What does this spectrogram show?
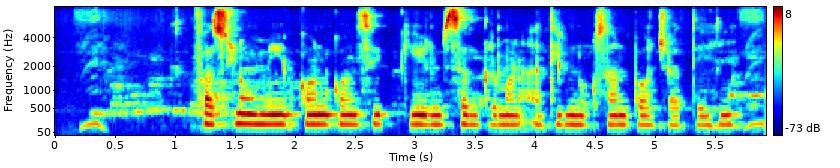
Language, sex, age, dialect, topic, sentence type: Hindi, female, 25-30, Garhwali, agriculture, question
